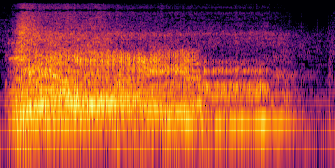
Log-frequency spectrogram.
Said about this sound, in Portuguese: Ele avança para cima de você com um rugido.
